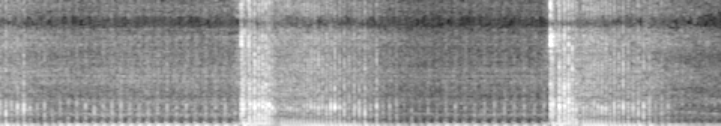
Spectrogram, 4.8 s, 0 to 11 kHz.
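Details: Warmed-up Kawasaki KLX250S with 351 big bore kit, stock pilot jet: single-cylinder idle with two quick throttle blips from idle bringing an odd brief raspy, clattery burst.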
